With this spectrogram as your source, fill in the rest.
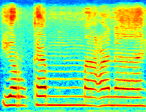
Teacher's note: Yang kedua ialah ba sukun bertemu mim, harus dibaca irkam ma'ana, yakni dibaca secara langsung tanpa mengkolkolakan huruf ba.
